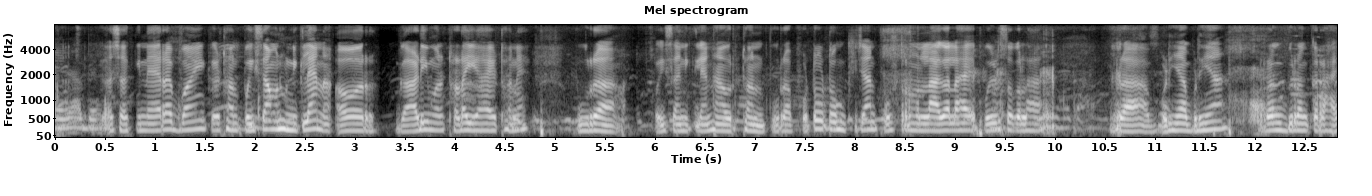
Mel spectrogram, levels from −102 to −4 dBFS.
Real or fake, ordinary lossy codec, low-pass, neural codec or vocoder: real; none; none; none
